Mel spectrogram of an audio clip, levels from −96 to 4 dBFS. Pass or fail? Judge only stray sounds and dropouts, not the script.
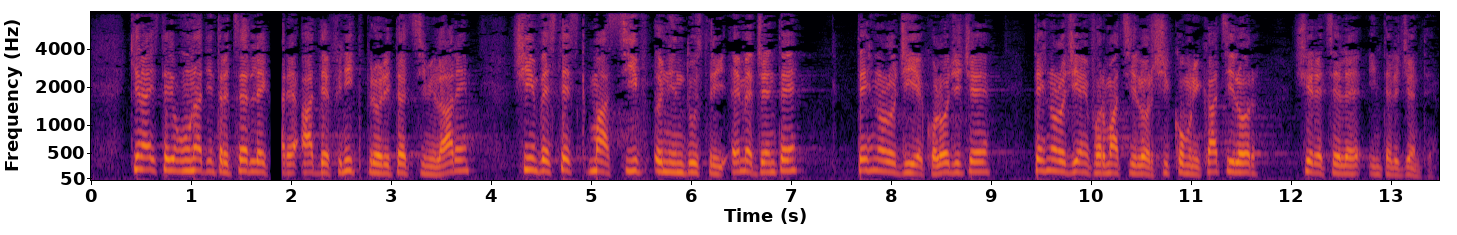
fail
